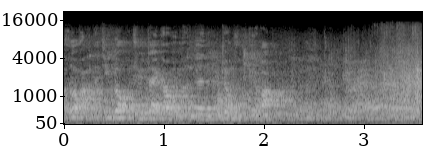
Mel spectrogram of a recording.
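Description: A woman speaks up in a crowded room.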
